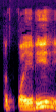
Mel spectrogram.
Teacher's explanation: lamnya di sini tidak terbaca dan langsung masuk ke huruf TH · Hukumnya adalah alif lam syamsiyah ya, atau idgham syamsiyah, di idgham langsung ke huruf ta. At-tayri, ya-nya di sini juga merupakan ya yang memiliki sifat lin yang didahului oleh fathah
